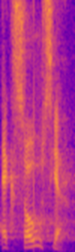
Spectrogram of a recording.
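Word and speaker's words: ἐξουσία: La palabra griega que utilizó para decir toda autoridad es una palabra que se pronuncia como exousia.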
